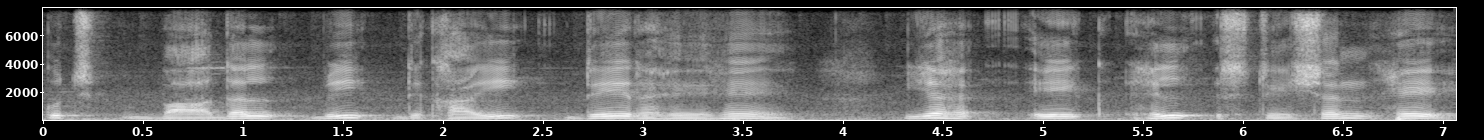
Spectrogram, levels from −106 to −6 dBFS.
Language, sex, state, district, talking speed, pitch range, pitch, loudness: Hindi, male, Madhya Pradesh, Dhar, 100 wpm, 105-150 Hz, 125 Hz, -16 LUFS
